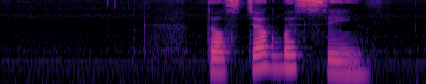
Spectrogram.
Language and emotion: Russian, neutral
